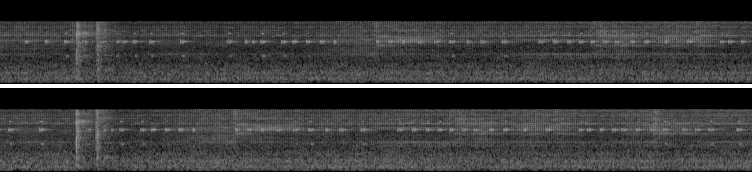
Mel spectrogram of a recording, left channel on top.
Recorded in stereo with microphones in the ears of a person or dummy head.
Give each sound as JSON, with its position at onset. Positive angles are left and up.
{"t": 0.8, "sound": "a dropped coin", "side_deg": -30, "distance_m": 1.5}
